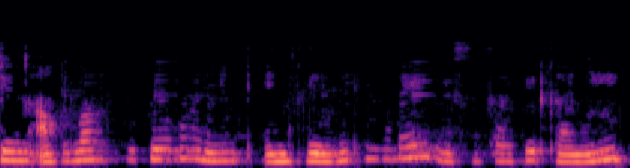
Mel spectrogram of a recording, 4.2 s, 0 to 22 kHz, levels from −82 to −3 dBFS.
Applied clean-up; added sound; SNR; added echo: neural mask model DeepFilterNet 3.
